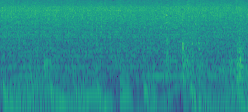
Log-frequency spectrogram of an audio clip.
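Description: Smoked bacon sizzles and spits steadily in a hot pan, a dense continuous crackle with small pops scattered through it.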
